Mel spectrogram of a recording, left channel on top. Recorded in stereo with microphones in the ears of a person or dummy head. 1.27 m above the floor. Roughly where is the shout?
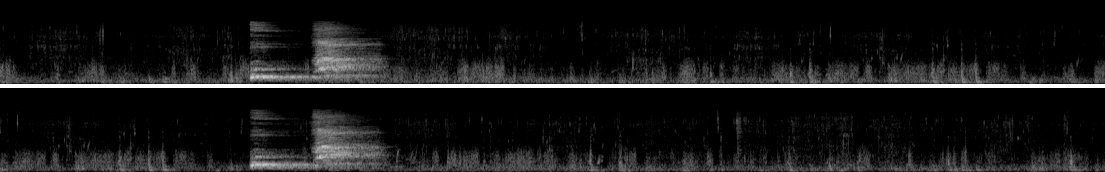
Left.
